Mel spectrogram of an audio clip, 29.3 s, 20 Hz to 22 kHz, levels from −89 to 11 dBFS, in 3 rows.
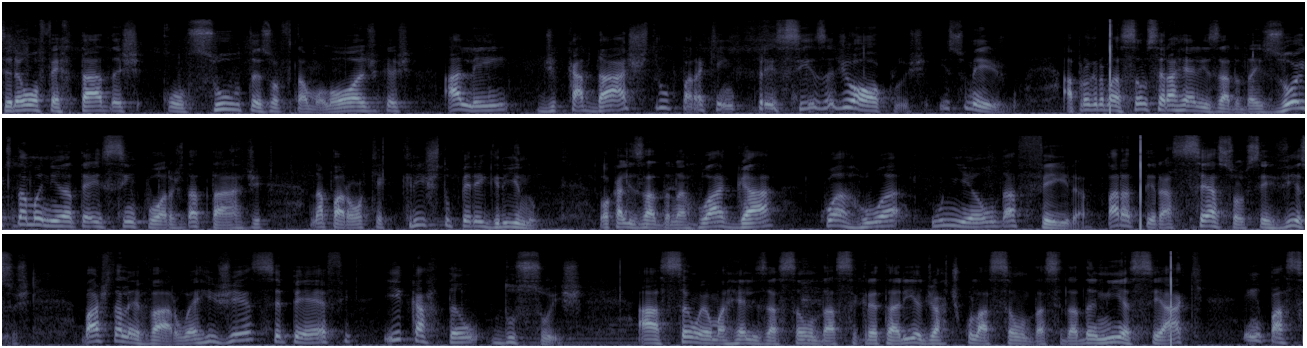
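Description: Sharp, loud clicks at 8.31, 18.31 and 28.31 s, spaced exactly 10 s apart, are a file header played as audio: each joined 10 s piece kept its WAV header, and those bytes play as samples, snapping regardless of the surrounding signal.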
